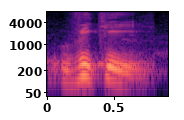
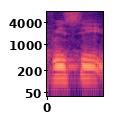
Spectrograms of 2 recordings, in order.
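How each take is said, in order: First: The c is pronounced as a k sound. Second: The c is pronounced as an s sound. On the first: This follows Latin spelling rules. The speaker calls it right. "Seluruh C di dalam bahasa Latin itu dibaca K" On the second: This follows English spelling rules. The speaker calls it wrong. "Kita bacanya visi biasanya karena kita tidak membacanya dengan ejaan bahasa Latin tapi ejaan bahasa Inggris"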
